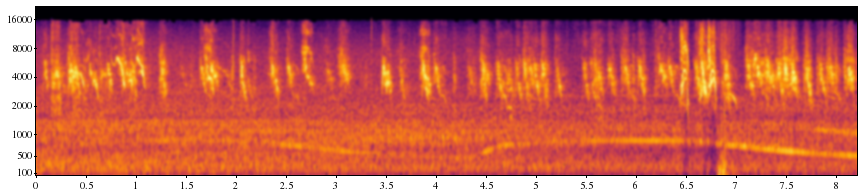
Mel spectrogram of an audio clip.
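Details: Sparrow chick seeking food in a plum tree at a Tenmangu shrine, 15 June 2022: busy high chirping throughout, over a steady lower whine that slides up and down, and a single dull thump near the end.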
